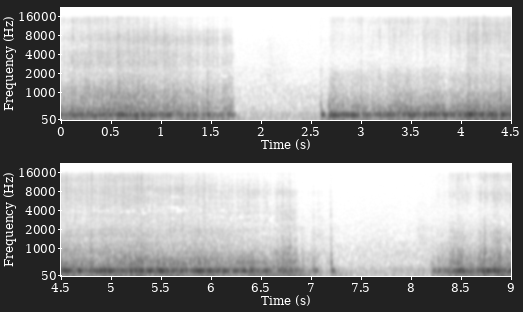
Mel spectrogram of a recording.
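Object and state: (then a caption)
Foam microphone windscreen being scratched. Long painted fingernails scratch and tap a black foam microphone windscreen, making dense, close, muffled rustling with a steady low hum-like tone. The scratching drops to silence twice, and a sharp tap marks the return after the first gap before the scratching resumes and fades out briefly again.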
